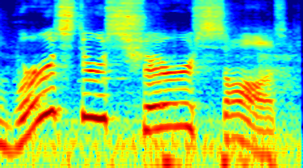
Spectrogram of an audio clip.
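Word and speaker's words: Worcestershire: It would be pronounced Worershaw.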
